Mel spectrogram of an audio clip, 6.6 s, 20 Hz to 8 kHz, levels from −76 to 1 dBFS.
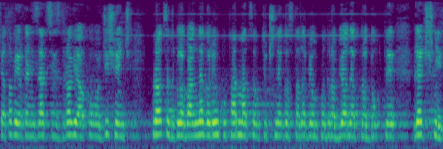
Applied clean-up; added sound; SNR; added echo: neural separator model SepFormer DNS4.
